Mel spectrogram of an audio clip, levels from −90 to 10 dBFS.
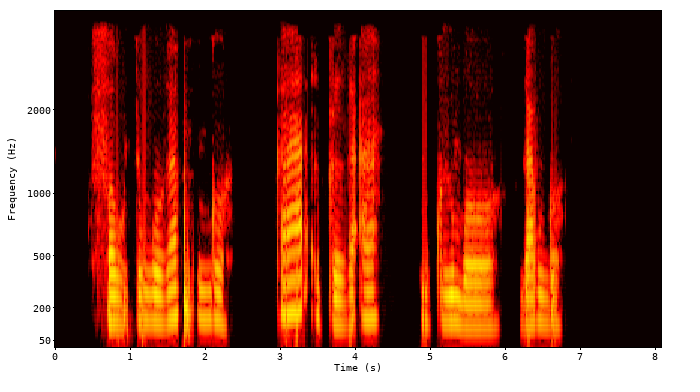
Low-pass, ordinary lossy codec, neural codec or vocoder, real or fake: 3.6 kHz; MP3, 32 kbps; none; real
